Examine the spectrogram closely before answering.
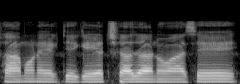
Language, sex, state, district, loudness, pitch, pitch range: Bengali, male, West Bengal, Cooch Behar, -16 LUFS, 130 Hz, 125-130 Hz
